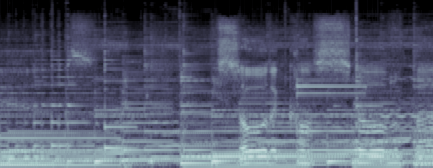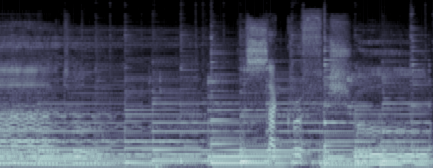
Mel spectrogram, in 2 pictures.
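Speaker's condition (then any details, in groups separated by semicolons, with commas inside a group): No condition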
